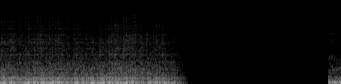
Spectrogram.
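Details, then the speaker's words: 1972 Rover P6 V8 at operating temperature, thermostat open, after winter warm-up: steady even low rumble, smooth firing, no knocks or misses; slight back-box exhaust leak noted earlier; normal warm idle. "we're up to temperature now that is usually where it sits when my thermostat opens and it runs lovely"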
